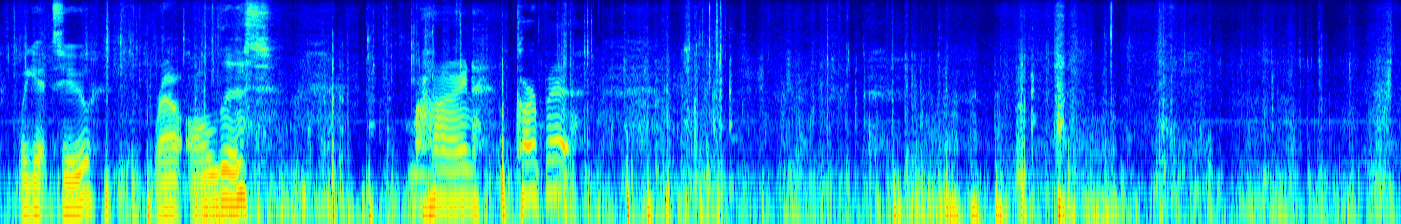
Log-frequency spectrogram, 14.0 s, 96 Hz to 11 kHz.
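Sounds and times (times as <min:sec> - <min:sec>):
wiring harness rustling: 0:00.0 - 0:14.0.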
